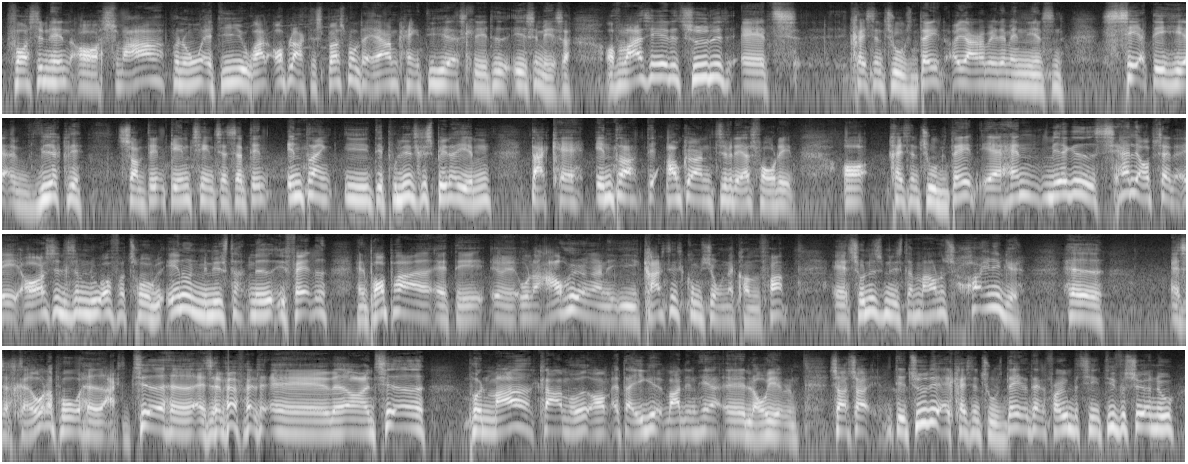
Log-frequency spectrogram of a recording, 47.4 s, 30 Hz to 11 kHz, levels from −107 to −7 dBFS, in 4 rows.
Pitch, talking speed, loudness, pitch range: 155 Hz, 175 wpm, -22 LUFS, 140-170 Hz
